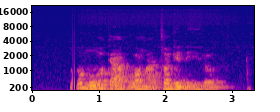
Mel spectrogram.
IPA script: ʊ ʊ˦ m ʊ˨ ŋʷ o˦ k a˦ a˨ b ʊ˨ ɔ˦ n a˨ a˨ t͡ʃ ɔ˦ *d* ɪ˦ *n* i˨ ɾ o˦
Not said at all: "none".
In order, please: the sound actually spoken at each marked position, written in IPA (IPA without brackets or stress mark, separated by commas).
ɡ, n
